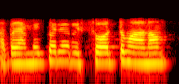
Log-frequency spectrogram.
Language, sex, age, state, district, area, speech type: Malayalam, female, 30-45, Kerala, Malappuram, rural, conversation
